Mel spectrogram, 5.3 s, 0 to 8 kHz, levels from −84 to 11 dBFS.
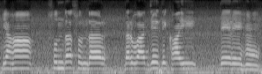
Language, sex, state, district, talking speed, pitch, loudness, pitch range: Hindi, female, Haryana, Rohtak, 90 wpm, 230 Hz, -14 LUFS, 225-240 Hz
